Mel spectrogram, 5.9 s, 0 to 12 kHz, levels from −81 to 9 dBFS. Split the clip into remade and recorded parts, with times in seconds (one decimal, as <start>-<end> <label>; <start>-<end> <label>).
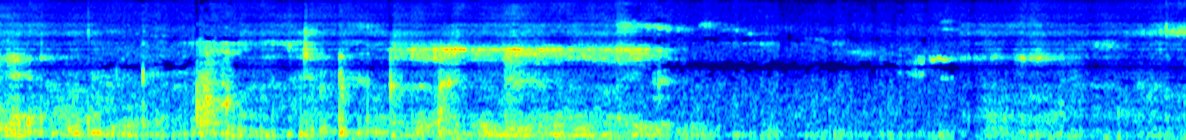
0.0-0.5 remade; 0.5-1.2 recorded; 1.2-3.2 remade; 3.2-4.8 recorded; 4.8-5.9 remade

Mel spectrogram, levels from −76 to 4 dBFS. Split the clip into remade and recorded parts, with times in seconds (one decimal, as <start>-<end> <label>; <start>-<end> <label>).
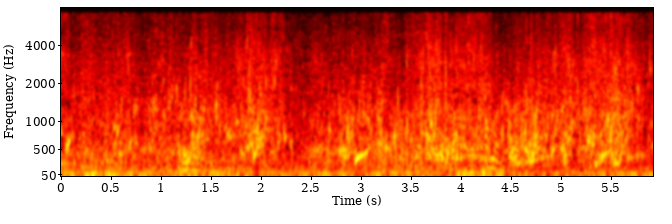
0.0-1.4 remade; 1.4-2.4 recorded; 2.4-4.0 remade; 4.0-5.9 recorded

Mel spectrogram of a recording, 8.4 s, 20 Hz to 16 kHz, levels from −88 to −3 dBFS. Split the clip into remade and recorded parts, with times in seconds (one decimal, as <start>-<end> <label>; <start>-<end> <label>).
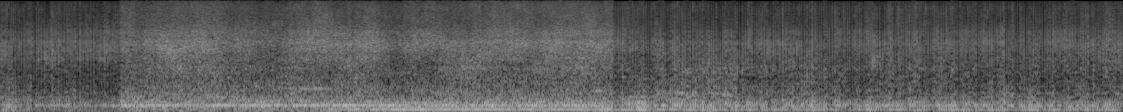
0.0-0.9 remade; 0.9-4.6 recorded; 4.6-8.4 remade

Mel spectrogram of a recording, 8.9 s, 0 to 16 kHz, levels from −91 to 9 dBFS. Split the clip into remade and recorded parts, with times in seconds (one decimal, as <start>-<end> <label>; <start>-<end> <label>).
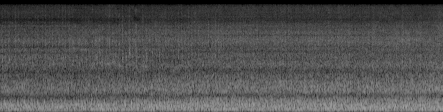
0.0-1.4 recorded; 1.4-3.4 remade; 3.4-7.5 recorded; 7.5-8.9 remade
